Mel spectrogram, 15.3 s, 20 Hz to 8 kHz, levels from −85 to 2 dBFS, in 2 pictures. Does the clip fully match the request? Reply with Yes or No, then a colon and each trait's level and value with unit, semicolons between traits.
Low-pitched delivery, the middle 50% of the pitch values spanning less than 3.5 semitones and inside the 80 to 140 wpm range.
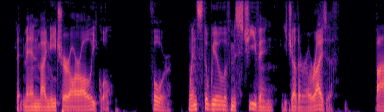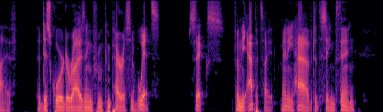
Yes: very low, 85 Hz; average, 3.0 semitones; slow, 135 wpm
